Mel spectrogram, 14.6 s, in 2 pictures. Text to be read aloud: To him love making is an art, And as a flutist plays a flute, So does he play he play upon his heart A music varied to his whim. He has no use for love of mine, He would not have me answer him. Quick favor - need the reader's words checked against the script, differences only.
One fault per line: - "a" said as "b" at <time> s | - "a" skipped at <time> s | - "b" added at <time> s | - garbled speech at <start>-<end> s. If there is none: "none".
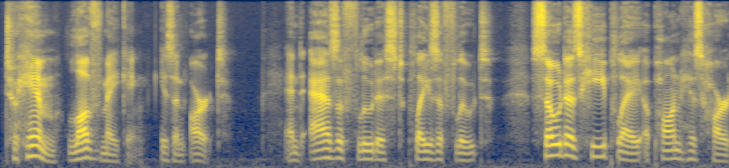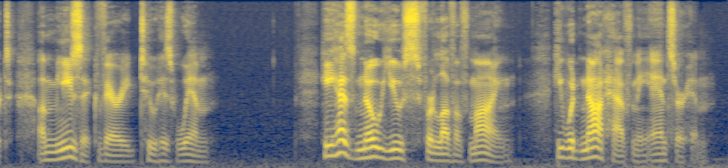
- "he play" skipped at 6.4 s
